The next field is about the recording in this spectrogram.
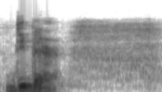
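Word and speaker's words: דיבר: É que na pronúncia a gente não vai pronunciar assim os dois sons, ficaria Diber. Mas na silabificação nós devemos contar como duas sílabas.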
